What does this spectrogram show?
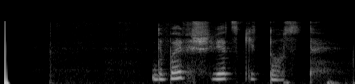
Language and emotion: Russian, neutral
